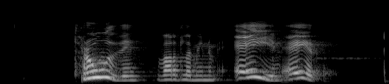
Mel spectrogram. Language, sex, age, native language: Icelandic, female, 10, Icelandic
